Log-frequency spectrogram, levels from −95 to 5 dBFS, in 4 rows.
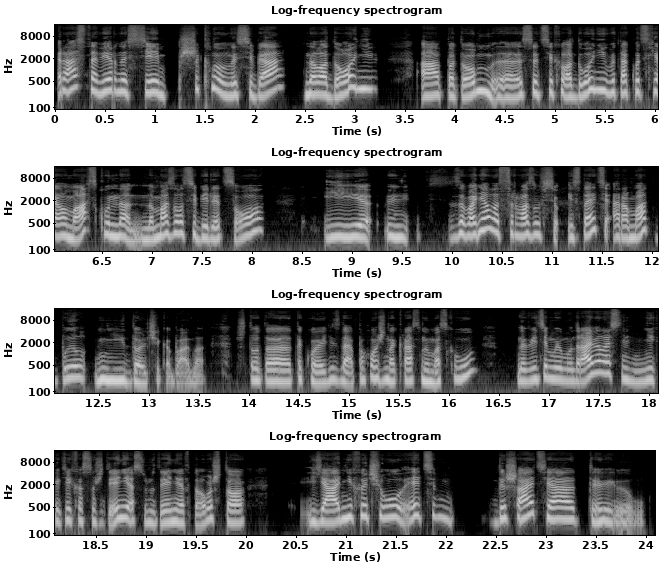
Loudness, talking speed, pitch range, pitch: -23 LUFS, 150 wpm, 205-260 Hz, 225 Hz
